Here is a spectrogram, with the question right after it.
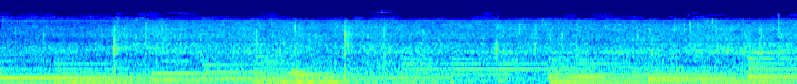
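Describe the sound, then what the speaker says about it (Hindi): Chopped garlic sizzling and frying in a pan, a steady crackling hiss with light stirring, close and continuous. "थोड़ा सा लहसुन डालकर इसको भी ब्राउन करेंगे"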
